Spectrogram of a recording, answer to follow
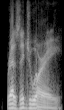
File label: "residuary", American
